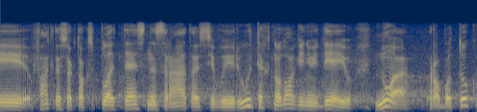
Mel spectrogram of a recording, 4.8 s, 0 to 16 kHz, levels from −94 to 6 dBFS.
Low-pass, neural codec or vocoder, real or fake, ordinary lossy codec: 7.2 kHz; none; real; Opus, 64 kbps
